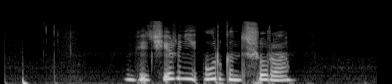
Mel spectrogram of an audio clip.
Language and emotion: Russian, neutral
